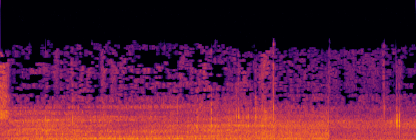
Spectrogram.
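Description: A motor vehicle engine running close by, a steady pulsing drone that drops away a little over three seconds in.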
